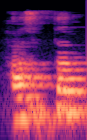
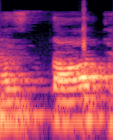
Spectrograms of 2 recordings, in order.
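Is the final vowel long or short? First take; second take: short; long. First: The final vowel is short. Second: The final vowel is long. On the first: The speaker calls it wrong. "हस्तत नहीं है" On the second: The speaker calls it right. "ये बड़ा आ है"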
